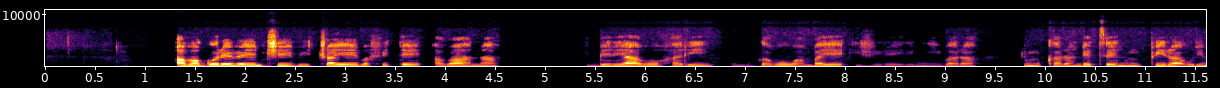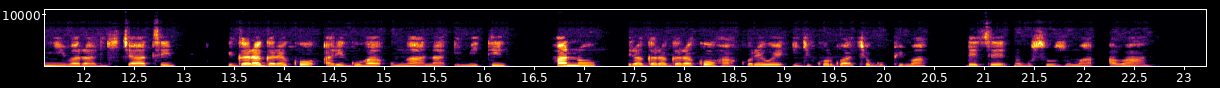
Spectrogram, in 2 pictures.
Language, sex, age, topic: Kinyarwanda, female, 18-24, health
